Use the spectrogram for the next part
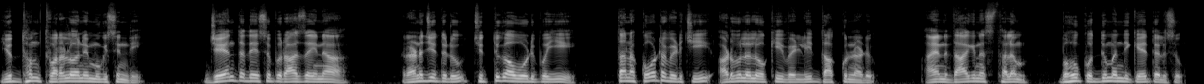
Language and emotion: Telugu, neutral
